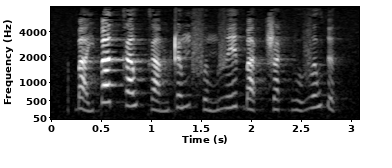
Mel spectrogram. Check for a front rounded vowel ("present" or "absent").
absent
